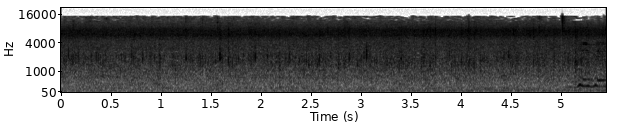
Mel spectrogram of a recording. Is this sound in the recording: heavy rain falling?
yes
